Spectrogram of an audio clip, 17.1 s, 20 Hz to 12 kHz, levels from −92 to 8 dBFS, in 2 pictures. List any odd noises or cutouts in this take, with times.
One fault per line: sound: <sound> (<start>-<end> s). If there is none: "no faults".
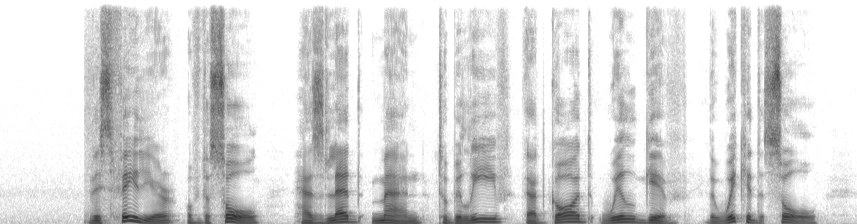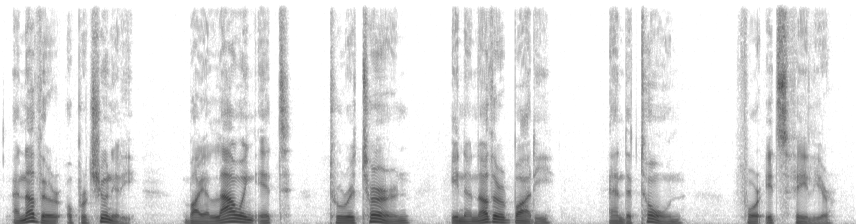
no faults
